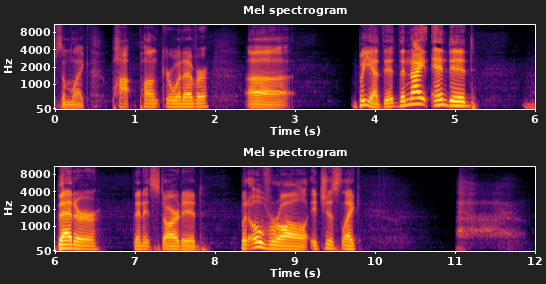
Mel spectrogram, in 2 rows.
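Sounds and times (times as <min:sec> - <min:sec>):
man sighing: 0:11.0 - 0:11.8.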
